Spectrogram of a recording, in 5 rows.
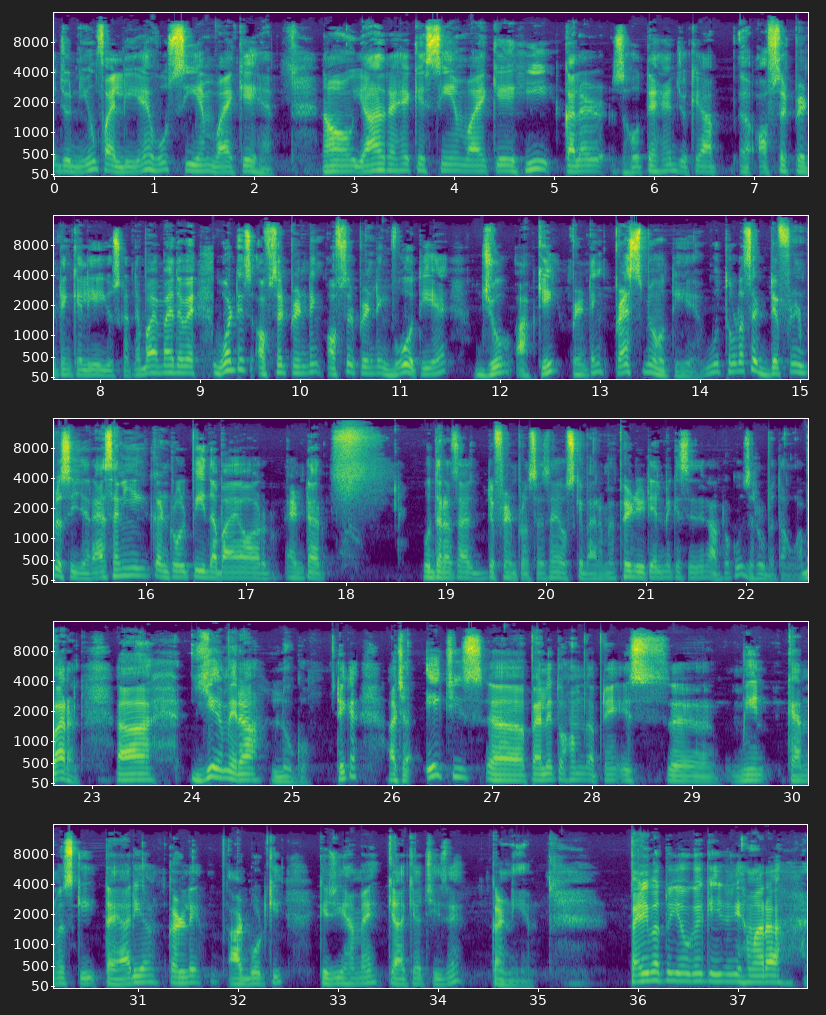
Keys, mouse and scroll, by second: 3.2-6.7 drag, 6.7 space, 7.1 click, 7.2 space, 8.0 click, 23.5-25.5 drag, 25.5 space, 25.8 click, 25.9 space, 27.3-28.8 drag, 28.8-29.1 alt+scroll down 1, 30.1-34.6 drag, 34.6-35.2 scroll up 1, 35.5 space, 35.7 click, 36.0 space.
